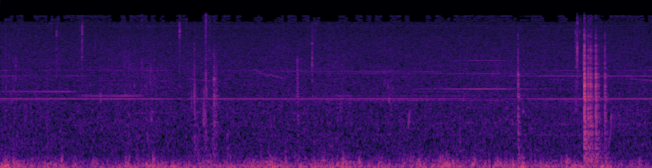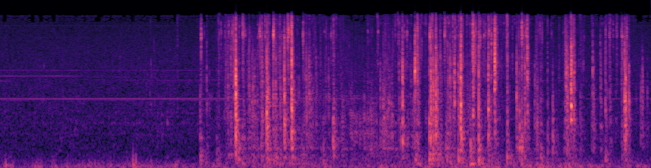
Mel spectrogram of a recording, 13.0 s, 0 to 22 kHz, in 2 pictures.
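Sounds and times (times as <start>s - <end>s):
wind rumble on microphone: 0.0s - 13.0s
hard gear clicking and clattering: 8.6s - 13.0s.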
